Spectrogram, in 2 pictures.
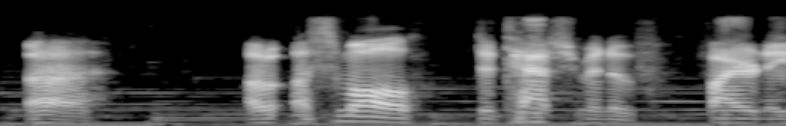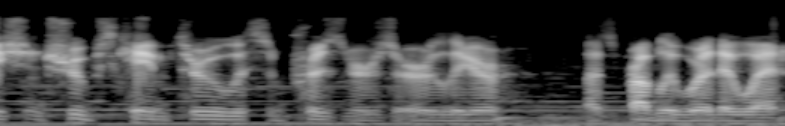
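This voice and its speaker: Over faint background music, a man puts on a character voice at a fairly low pitch, moving at a moderate pace with long, frequent pauses and big swings in loudness. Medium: actual play.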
